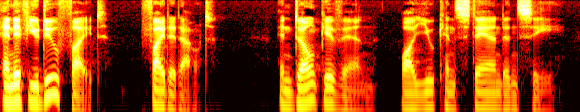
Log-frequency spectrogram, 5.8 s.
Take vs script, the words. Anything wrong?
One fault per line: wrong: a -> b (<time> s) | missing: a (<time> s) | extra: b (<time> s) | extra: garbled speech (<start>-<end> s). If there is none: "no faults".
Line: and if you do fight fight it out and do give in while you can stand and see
wrong: do -> don't (3.0 s)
